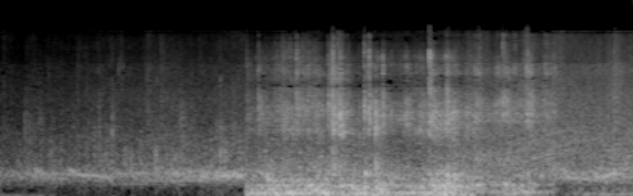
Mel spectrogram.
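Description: Caged domestic pigeons cooing, getting louder about halfway through, with a few sharp clicks among them.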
